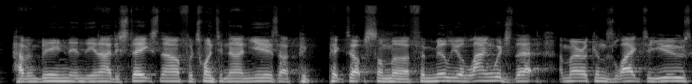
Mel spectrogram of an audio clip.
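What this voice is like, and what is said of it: English accent. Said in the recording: “I have a strange accent ... the red coat oppressor ... For the Englishman.”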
